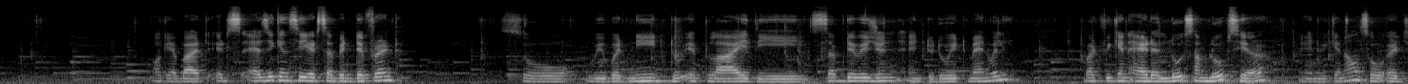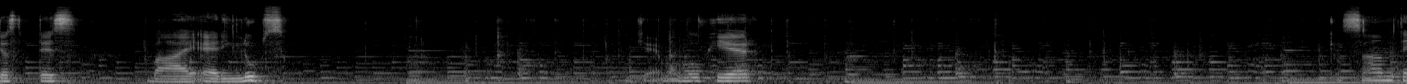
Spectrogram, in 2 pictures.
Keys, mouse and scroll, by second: 0.3 z, 0.6 shift+middle click, 0.8 scroll up 1, 1.3 z, 1.6 shift+middle click, 2.3 4, 2.8-3.3 scroll down 1, 3.3 scroll up 1, 3.4 middle click, 3.7 1, 4.1 scroll up 1, 4.8-6.8 typing, 5.1 shift+middle click, 6.3 right click, 7.3 click, 7.8 g, 8.2 z, 9.1 click, 9.2 z, 10.4 Tab, 10.8 z, 11.4 ctrl+r, 11.8 click, 12.9 z, 13.3 z, 14.0 click, 14.2 s, 15.0-15.5 scroll up 2, 15.5 click, 15.7 z, 16.1 z, 16.6 click, 16.9 g, 17.7 click, 18.4 ctrl+z, 19.2 ctrl+z, 19.8 ctrl+r, 19.9 click, 20.0 right click, 20.3 z, 20.8 z, 21.6 click, 21.9 g, 22.3 y, 22.5-23.1 scroll up 2, 23.1 x, 23.5-23.9 scroll up 2, 23.9 click, 24.2-28.1 typing, 25.9 click, 27.9 click.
